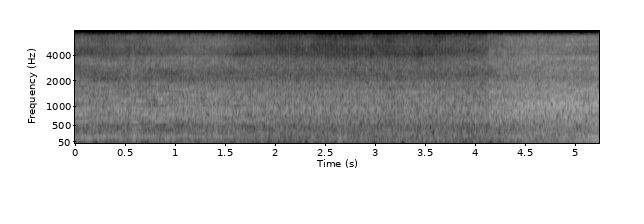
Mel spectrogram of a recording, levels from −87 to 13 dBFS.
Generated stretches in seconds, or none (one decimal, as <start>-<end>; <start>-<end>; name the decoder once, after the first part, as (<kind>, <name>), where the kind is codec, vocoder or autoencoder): 0.0-1.8 (codec, SNAC); 3.1-3.6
